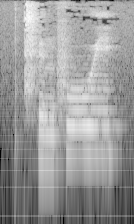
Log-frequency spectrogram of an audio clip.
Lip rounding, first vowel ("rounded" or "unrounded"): unrounded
